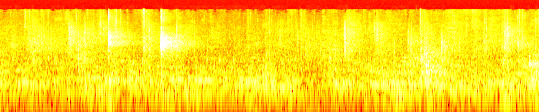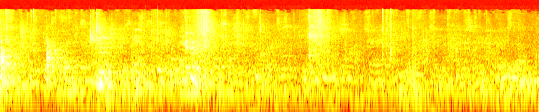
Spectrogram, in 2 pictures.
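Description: People murmur quietly in a large echoing chamber.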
